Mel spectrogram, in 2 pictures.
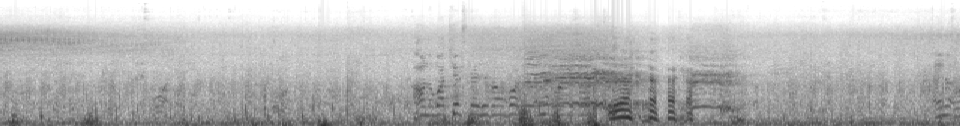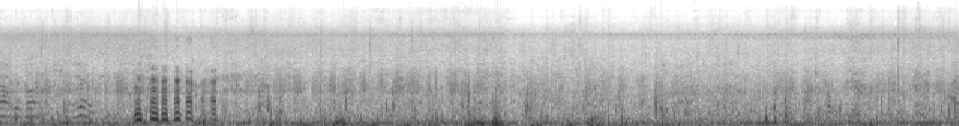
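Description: Horses' hooves thud softly on a dirt trail.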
